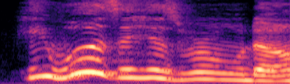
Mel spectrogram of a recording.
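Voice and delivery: can't believe it; disbelieving protest. Retold or imitated. Friend disbelieving.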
